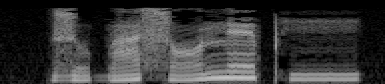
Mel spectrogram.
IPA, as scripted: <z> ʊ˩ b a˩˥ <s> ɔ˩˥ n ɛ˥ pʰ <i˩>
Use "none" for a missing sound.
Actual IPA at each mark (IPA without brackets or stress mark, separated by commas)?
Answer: z, s, i˧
